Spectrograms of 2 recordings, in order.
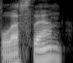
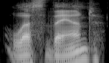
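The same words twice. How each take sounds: First: The last word is said plainly as than. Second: The last word ends with an added and sound.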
